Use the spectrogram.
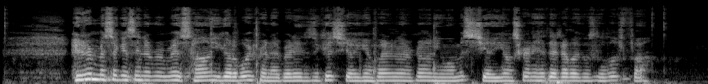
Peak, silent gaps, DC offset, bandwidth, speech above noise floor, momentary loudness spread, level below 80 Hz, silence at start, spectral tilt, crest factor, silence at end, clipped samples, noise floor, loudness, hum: -2 dBFS; none; under 0.1%; 16 kHz; 21 dB; 11 LU; -38 dBFS; 0.2 s; -5.5 dB/octave; 16 dB; 0.4 s; under 0.1%; -37 dBFS; -17 LUFS; none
